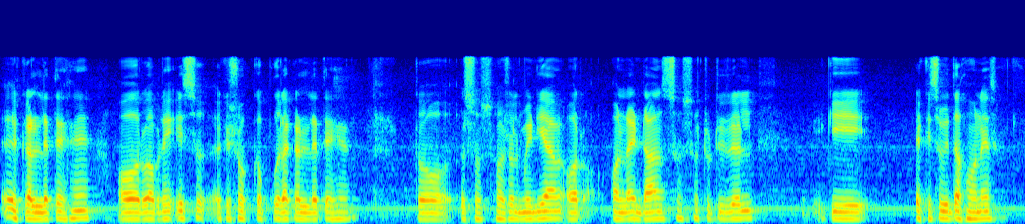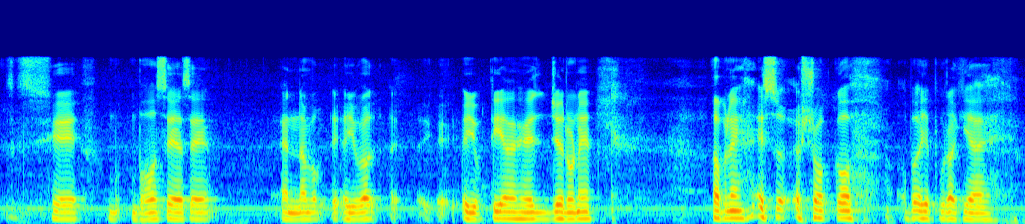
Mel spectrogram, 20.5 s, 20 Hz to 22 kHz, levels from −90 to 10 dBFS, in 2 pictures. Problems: constant background noise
